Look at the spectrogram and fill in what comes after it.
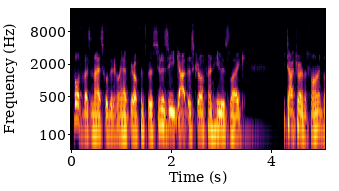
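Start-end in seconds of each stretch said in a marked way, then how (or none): none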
